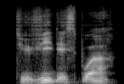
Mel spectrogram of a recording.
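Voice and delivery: ordinary talk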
